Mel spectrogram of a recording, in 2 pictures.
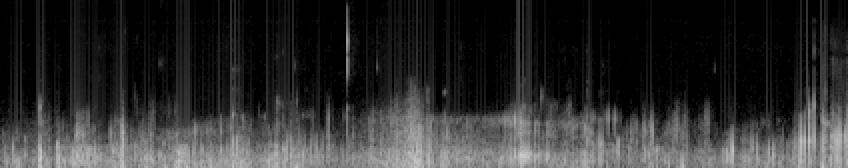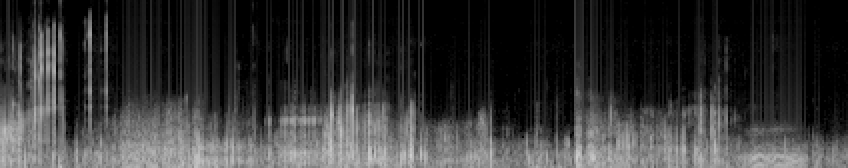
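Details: Continuous low gurgling and bubbling rumbles with a few louder squelching surges from the belly after Diet Coke and Mentos were swallowed together, recorded as ASMR; bowel sounds (borborygmi).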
